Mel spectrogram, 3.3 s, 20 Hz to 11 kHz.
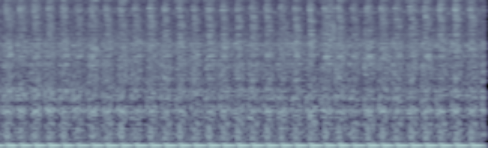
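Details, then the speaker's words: Gatoma GT150A motorcycle, after electric start on its year-old battery: even single-cylinder thump around three and a half beats a second, steady and clean with no knocks; healthy idle, charging voltage 13.5 V and rising. "Yep, it's time to crank it. See, let's go. There it goes."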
